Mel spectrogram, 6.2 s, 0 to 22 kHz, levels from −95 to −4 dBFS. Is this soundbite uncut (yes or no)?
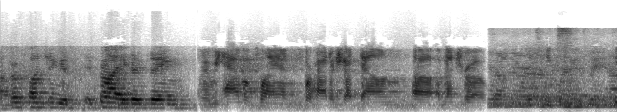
no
